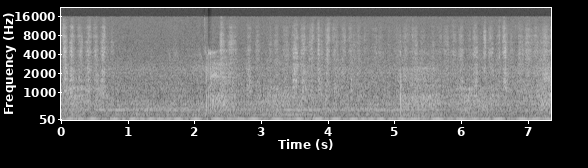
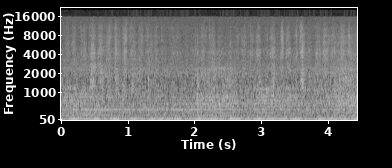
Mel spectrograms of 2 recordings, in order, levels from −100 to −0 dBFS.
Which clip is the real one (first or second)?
first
